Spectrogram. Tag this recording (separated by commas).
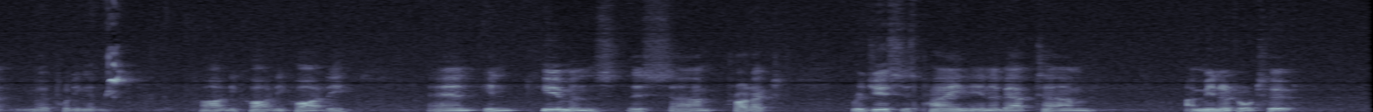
inside a small room, Speech, Bird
